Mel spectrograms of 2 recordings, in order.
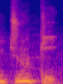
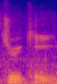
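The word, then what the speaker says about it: Druchii: The drooie. The Drewie are mad bloodthirsty killers. It's Dukie. Malakus literally says it.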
